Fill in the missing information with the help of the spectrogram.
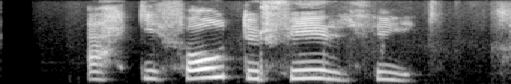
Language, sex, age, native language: Icelandic, female, 9, Icelandic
